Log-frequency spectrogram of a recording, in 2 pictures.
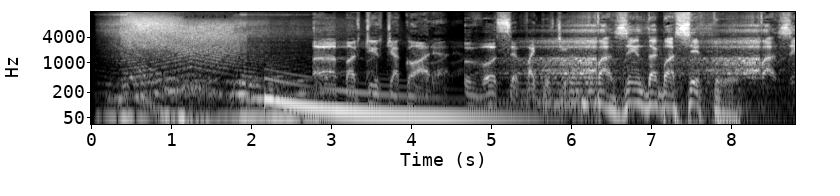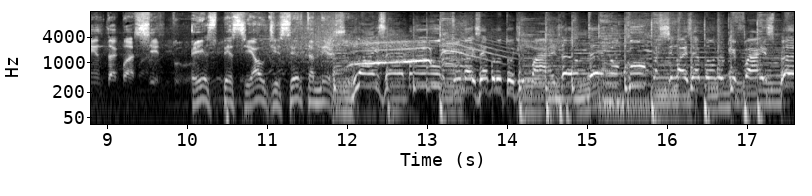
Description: Sertanejo; Fazenda Basseto

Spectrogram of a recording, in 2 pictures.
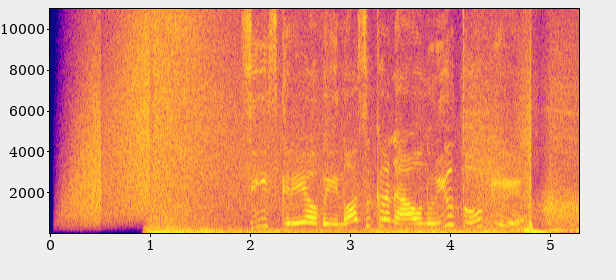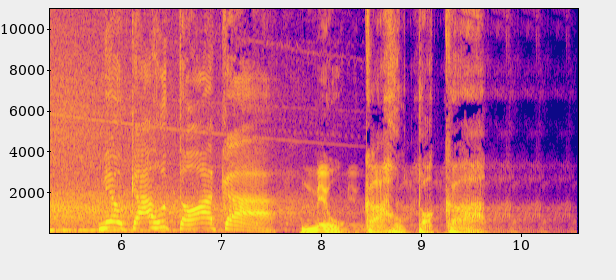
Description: Reggaeton

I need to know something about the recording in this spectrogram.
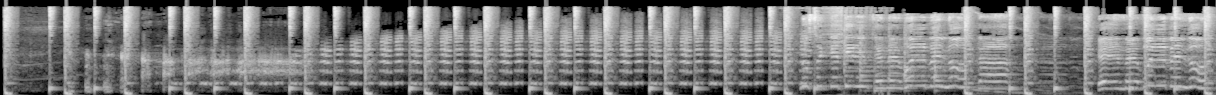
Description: Reggaeton

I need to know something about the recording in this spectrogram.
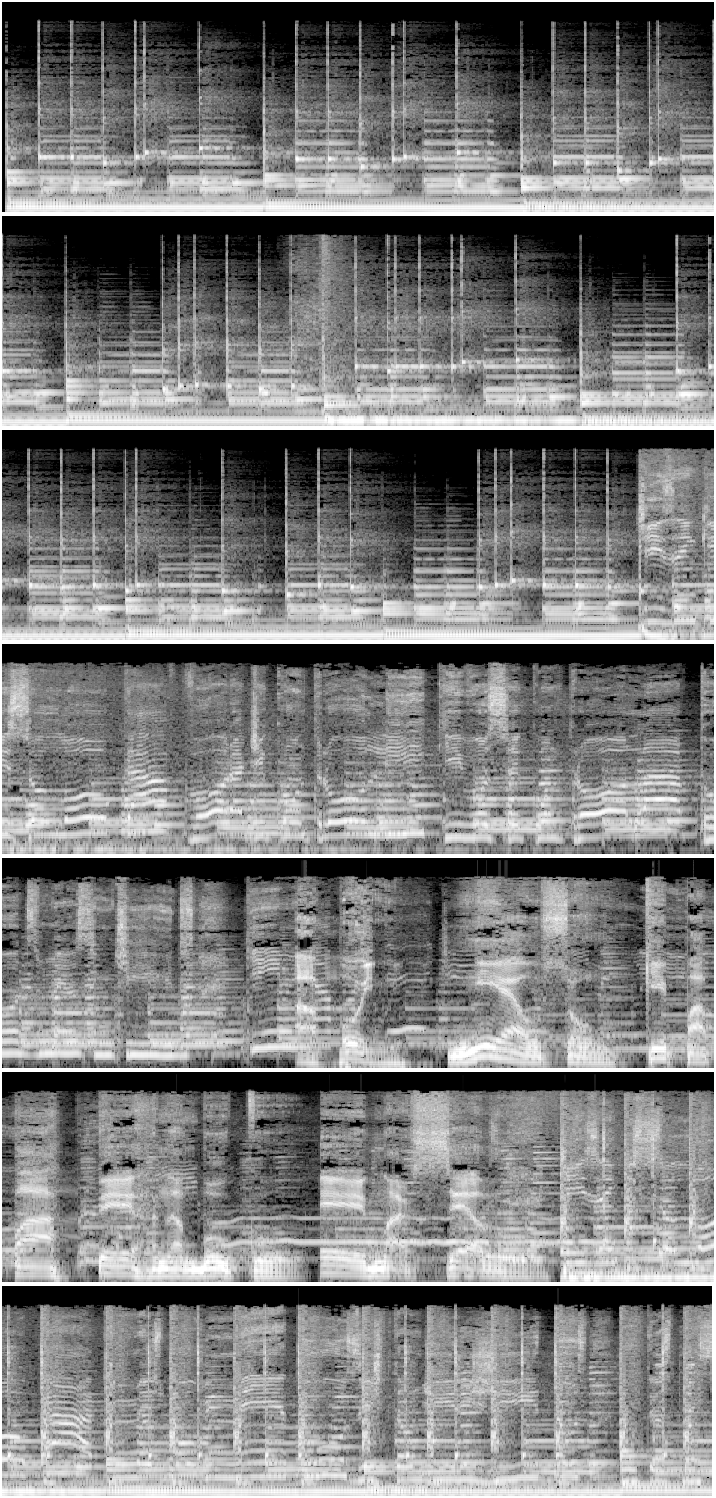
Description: Sertanejo Remix

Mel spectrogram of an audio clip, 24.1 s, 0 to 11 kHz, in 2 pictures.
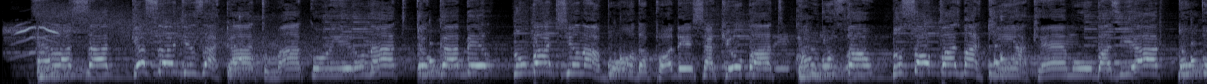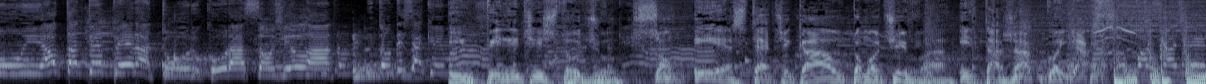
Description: EletroFunk Funk; Infinity Studio 2024

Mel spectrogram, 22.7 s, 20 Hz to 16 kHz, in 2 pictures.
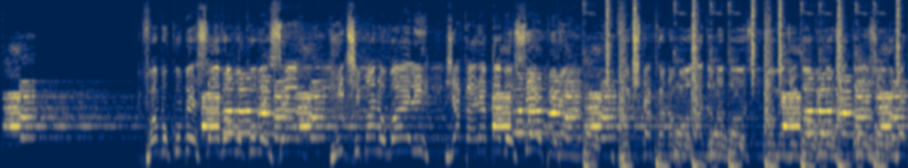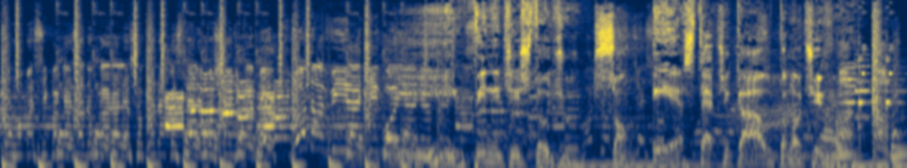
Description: EletroFunk Funk; Infinity Studio 2024

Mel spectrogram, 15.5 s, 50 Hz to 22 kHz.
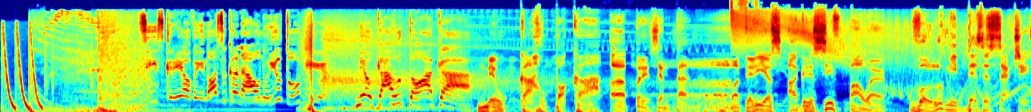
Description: Pancadao; Baterias Agressive Power Vol 17

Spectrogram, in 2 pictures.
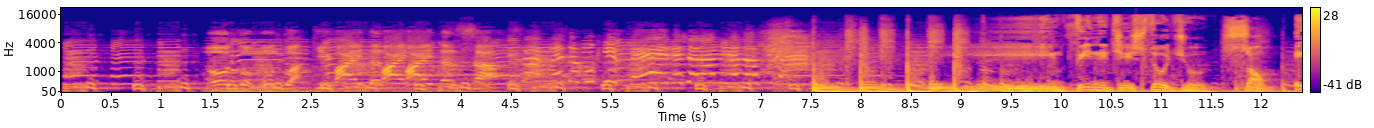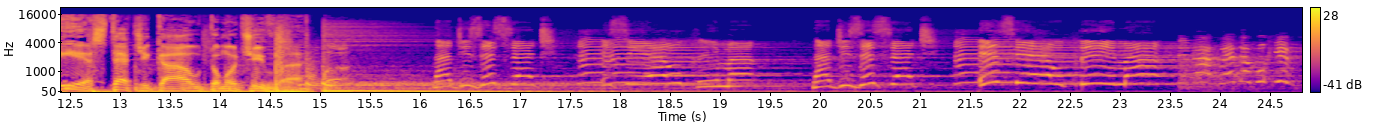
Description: EletroFunk Funk; Infinity Studio; Itaja GO

